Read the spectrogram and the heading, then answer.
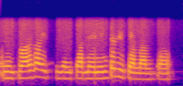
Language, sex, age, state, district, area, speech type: Telugu, female, 45-60, Andhra Pradesh, Bapatla, urban, conversation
